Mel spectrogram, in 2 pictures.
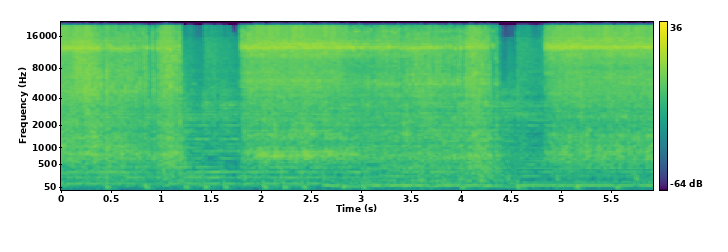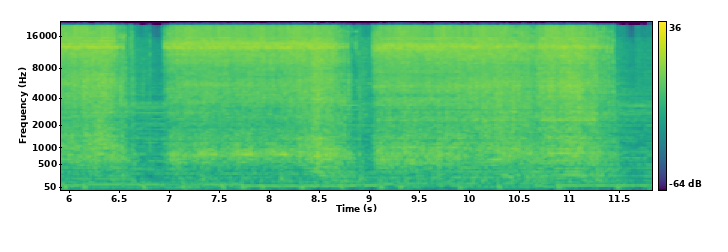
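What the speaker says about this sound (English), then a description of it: "you can tighten those down with a 13mm socket and wrench" A ratchet and 13mm socket tighten bolts while a Tacoma truck bed cap is installed, giving a loud dense mechanical ratcheting in long bursts separated by brief pauses, close up.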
